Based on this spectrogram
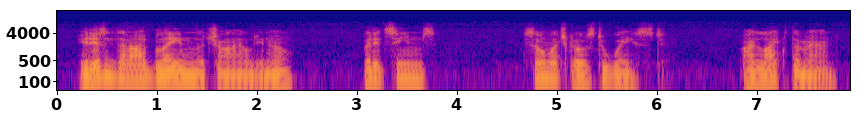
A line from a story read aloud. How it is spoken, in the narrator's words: she said in her mild voice, which no longer had much lilt or lift in it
